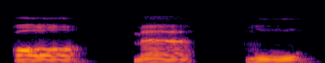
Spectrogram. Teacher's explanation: mad tabi'i dibacanya dengan dua harokat saja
